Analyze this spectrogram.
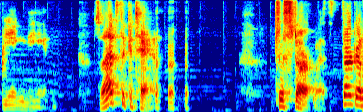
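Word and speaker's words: C'tan: Katan is spelled C apostrophe T A N. Alternate pronunciation of katan is satan or satan.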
